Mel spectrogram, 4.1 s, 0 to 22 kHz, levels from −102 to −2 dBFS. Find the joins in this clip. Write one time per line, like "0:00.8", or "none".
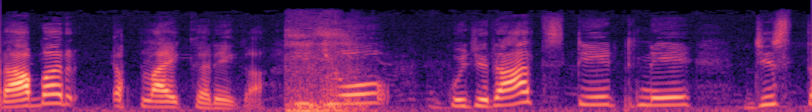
0:01.5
